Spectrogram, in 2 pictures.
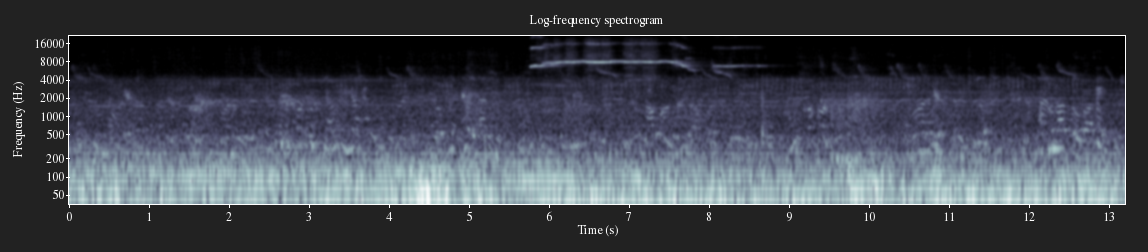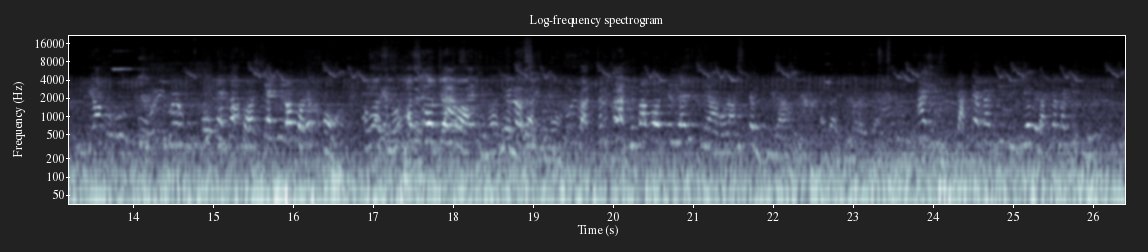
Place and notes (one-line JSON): {"title": "Lanzhou Park, Datong Dist., Taipei City - in the Park", "date": "2017-04-09 16:39:00", "description": "in the Park, sound of the birds, Traffic sound, frog sings", "latitude": "25.06", "longitude": "121.52", "altitude": "11", "timezone": "Asia/Taipei"}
